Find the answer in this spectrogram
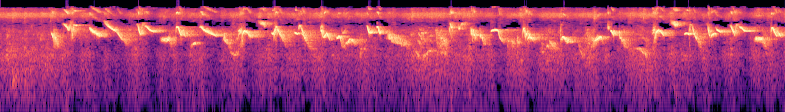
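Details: Black-throated canary singing a fast, continuous twittering song of high, sharply falling and rising notes, sweeping slurs packed closely together without pause for nearly eight seconds.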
